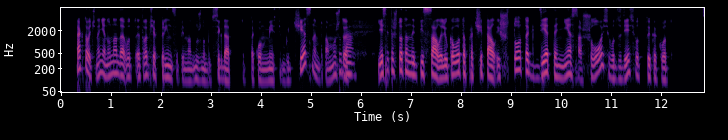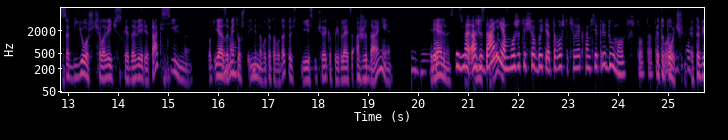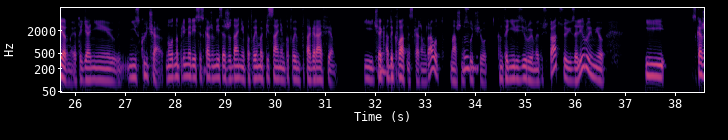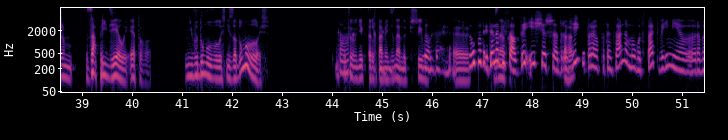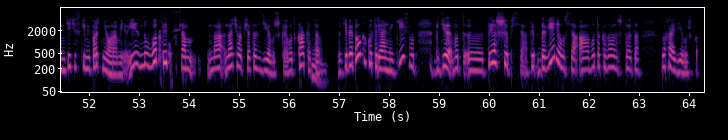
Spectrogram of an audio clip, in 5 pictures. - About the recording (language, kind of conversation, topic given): Russian, podcast, Как в онлайне можно выстроить настоящее доверие?
- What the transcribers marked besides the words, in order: unintelligible speech; other background noise; laughing while speaking: "Это"; unintelligible speech; laughing while speaking: "Да"; tapping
